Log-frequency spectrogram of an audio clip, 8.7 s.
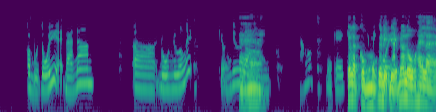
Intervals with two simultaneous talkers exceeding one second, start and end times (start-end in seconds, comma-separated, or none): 6.9-8.2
